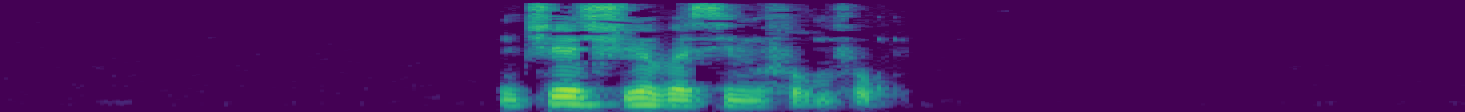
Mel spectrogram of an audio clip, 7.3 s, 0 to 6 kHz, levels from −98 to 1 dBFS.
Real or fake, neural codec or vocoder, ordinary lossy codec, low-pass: real; none; MP3, 24 kbps; 5.4 kHz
